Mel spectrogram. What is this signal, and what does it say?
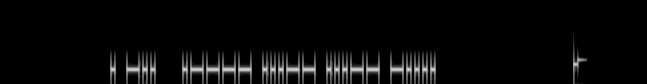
Morse code, heard as a keyed tone, about 30 wpm, 700 Hz. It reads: ED 1336
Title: CWT Exchange 30wpm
